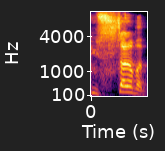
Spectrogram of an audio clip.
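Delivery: furious, very loud, high yell, cut short. Retelling a wrestling segment, imitating Roman Reigns yelling. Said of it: "Roman's yelling like".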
